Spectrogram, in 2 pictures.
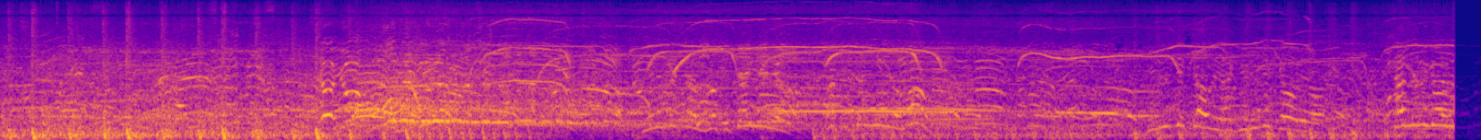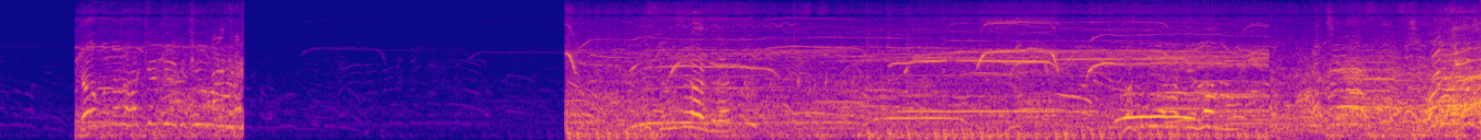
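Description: A large stadium crowd chants, shouts and whistles loudly outdoors.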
